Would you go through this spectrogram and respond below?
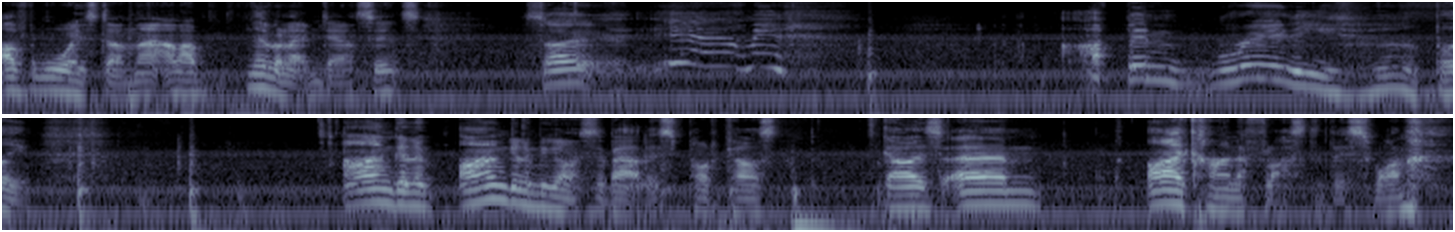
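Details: Podcast host who says he stammers and stutters a lot; stuttering.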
